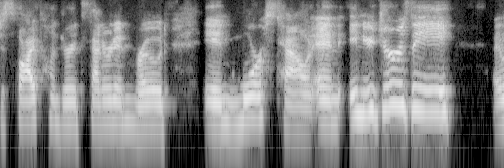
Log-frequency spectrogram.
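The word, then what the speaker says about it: Moorestown: So it's we pronounce it Morristown, but it's Moorstown, New Jersey.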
